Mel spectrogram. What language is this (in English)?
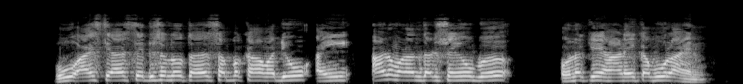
Sindhi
